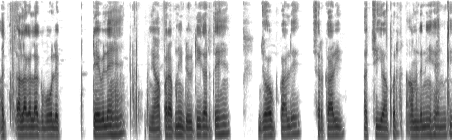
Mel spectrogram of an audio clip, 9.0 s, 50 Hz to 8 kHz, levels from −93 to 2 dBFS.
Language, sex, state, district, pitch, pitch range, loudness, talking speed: Hindi, male, Uttar Pradesh, Etah, 125 Hz, 120-130 Hz, -18 LUFS, 140 wpm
